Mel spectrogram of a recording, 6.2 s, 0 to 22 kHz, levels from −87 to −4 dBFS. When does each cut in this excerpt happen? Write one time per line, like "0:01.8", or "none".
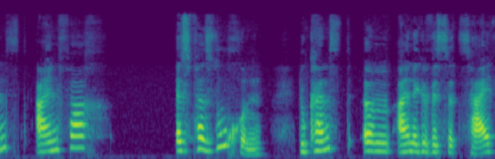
none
